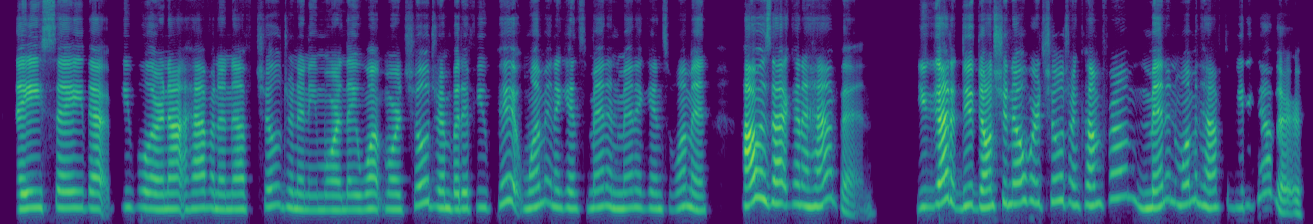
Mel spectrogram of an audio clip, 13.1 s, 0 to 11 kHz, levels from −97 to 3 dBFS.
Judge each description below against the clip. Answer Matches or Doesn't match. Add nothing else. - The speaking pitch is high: Matches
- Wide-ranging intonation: Doesn't match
